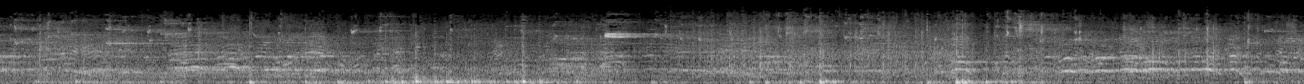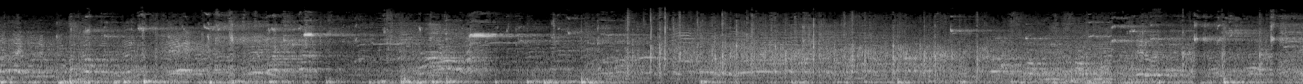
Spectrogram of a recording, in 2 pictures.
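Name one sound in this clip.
Basketballs bounce on a hard court in a large echoing hall.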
